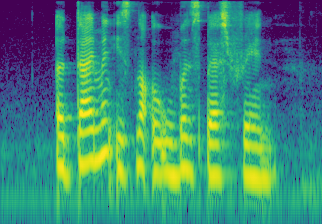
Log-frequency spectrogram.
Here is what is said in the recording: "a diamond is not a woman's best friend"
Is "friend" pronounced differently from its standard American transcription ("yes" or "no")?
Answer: yes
